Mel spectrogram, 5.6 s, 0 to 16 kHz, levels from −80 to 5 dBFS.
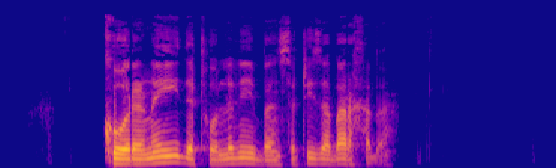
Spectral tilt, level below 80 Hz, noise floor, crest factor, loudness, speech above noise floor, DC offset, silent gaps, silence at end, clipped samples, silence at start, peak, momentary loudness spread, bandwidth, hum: -6.5 dB/octave; -56 dBFS; -80 dBFS; 20 dB; -18 LUFS; 62 dB; under 0.1%; none; 1.7 s; under 0.1%; 1.05 s; 0 dBFS; 15 LU; 11.5 kHz; none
